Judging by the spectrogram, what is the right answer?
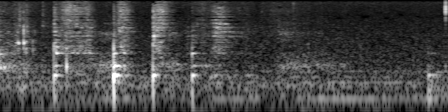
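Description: Washed vegetable strands are moved into a cooking vessel, giving a few light clinks and scrapes of utensil against pot spread over a few seconds, fairly quiet, with no talking.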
